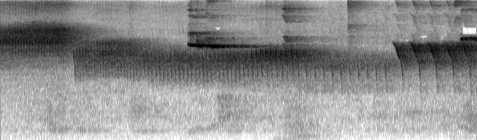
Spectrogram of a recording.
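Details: Male canary in an excited state, singing to arouse the female for mating: a high trill dropping into a long rolling buzzy note, brief bright whistle, then rapid repeated chirps at the end.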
